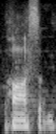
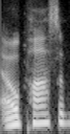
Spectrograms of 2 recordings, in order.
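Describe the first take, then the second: First: The word starts directly with the P sound. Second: The word starts with an O vowel before P. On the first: "I pronounce it possum" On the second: "they have the O in front of it"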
